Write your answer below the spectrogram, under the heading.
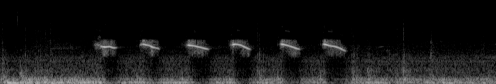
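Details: Red-crested Korhaan giving its mating call, fairly close, at sunset in a South African reserve in January: six clear, piercing whistles, each sliding slightly downward, about two per second, over a low vehicle rumble.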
